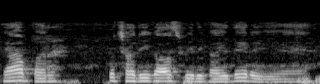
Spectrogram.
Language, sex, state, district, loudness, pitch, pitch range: Hindi, male, Haryana, Rohtak, -16 LUFS, 140 Hz, 130-155 Hz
